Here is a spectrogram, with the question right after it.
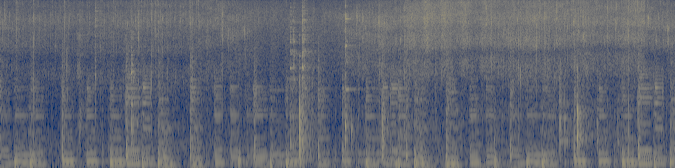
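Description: Butter sizzling loudly in a pan with mushroom and smoked beef for a homemade pasta sauce, a steady dense crackle that carries on without a break and with no voices.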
